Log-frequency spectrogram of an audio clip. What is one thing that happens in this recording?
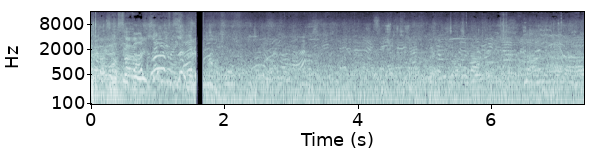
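A crowd of people chatter loudly close by.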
